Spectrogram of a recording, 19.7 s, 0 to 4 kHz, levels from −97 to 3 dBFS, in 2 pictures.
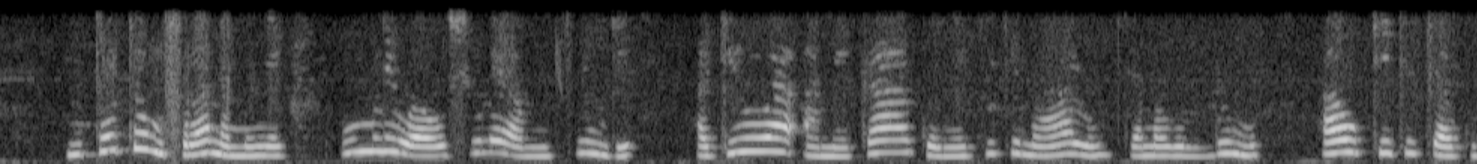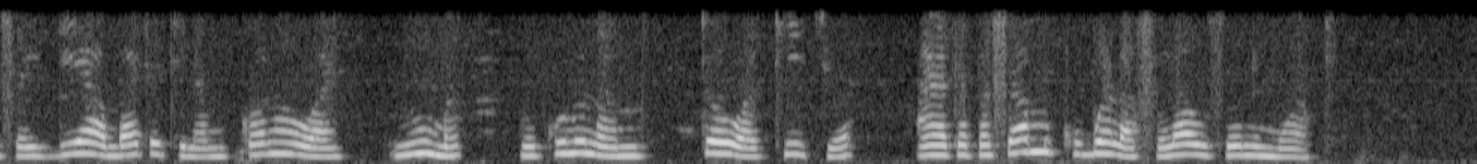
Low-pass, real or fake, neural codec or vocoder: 3.6 kHz; real; none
